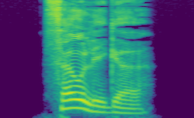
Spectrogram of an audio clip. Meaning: inflection of soulig: 1. strong/mixed nominative/accusative feminine singular 2. strong nominative/accusative plural 3. weak nominative all-gender singular 4. weak accusative feminine/neuter singular
- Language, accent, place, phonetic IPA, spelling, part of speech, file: German, Germany, Berlin, [ˈsəʊlɪɡə], soulige, adjective, De-soulige.ogg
